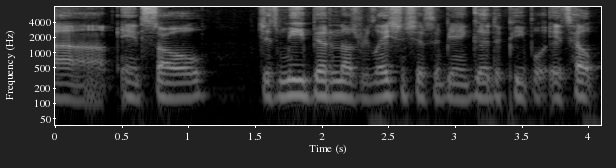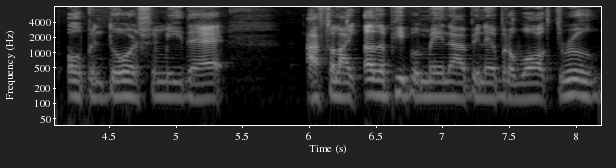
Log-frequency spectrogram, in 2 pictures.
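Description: Speaking with an American accent, this man has a medium pitch and a fairly quick pace. His intonation is monotone and flat. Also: very clean recording, silent background. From US Midwest, Columbus, Ohio. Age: young. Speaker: podcaster. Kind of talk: casual chat.

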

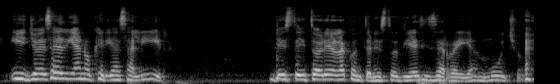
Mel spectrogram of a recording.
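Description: A woman talks at a moderate pace with a fairly high pitch and ordinary pitch variation. It is an ordinary speaking voice. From Colombia (Cali), childhood partly in New York. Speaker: fitness coach and entrepreneur. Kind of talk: casual interview chat. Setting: studio.

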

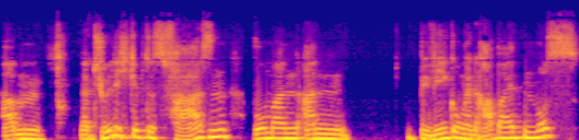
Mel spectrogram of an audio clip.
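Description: Dry and close with no echo, a man's somewhat breathy, dark, mellow voice sits at a fairly high pitch, moving with ordinary pitch variation at a very slow pace and very even loudness. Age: 40s. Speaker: golf coach and app founder. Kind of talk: interview.

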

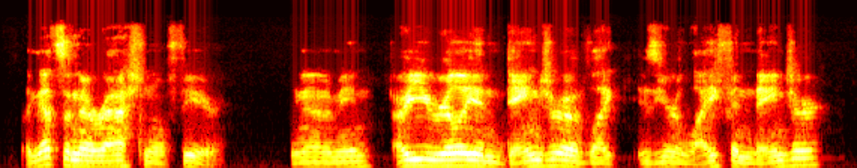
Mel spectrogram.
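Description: A man speaks with an unremarkable speaking voice at a medium pitch. His pitch variation is ordinary and his pace fairly quick. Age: 30s. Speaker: podcast host. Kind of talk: casual chat.

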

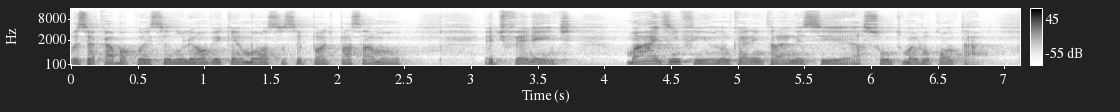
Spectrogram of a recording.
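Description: A man speaks at a very fast pace with lively intonation. His medium-pitched, somewhat breathy voice stays at very even loudness. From Brazil, São Paulo. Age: 60s. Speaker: comedian. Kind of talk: casual chat.

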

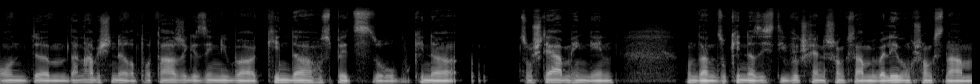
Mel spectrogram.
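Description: Fairly quick, monotone, flat delivery on a very clean recording with a silent background. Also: man, very deep, low pitch for a man. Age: 30s. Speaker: Islamic podcast speaker. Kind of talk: religious talk. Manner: hesitant with many fillers.

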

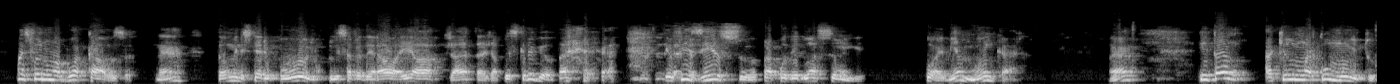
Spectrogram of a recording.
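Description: Pitched high, a man speaks at a fairly slow pace with long, frequent pauses, his pitch swinging very widely while his loudness stays very even. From southern Brazil, Curitiba. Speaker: blood donation campaigner. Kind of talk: casual interview.

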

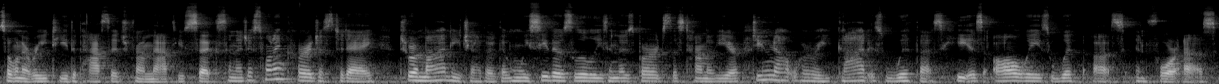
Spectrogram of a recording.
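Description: A woman speaks at a fairly quick pace in a very deep, low pitch with a warm, gentle tone. Noticeable background noise is present. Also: ordinary pitch variation. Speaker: devotional host. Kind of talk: fervent prayer, earnest and heartfelt, addressing God directly; devotional talk with scripture reading. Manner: earnest, warm and fervent, gentle devotional delivery; calm, reassuring and encouraging.

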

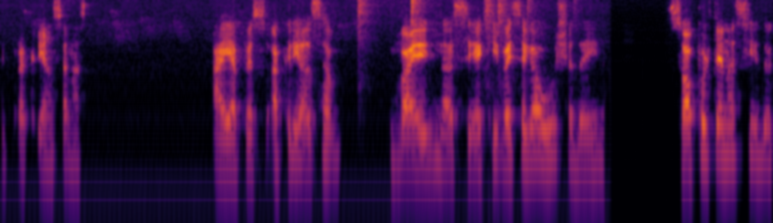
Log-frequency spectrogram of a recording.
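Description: Her intonation flat and monotone, a woman at a medium pitch speaks with long, frequent pauses. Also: moderate pace. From Rio Grande do Sul, southern Brazil. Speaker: master's student. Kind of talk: casual discussion.

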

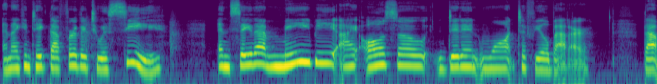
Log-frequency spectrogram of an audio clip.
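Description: A woman at a very slow pace, on a very clean recording with a silent background. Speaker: recovery podcast host and coach. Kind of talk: solo podcast monologue, with advice and a direct, angry-sounding rant at 6:42.

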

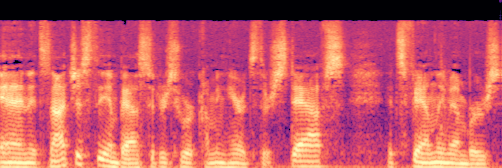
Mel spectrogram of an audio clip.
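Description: A man with a fairly low pitch speaks at a very fast pace with fairly even intonation. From Cleveland, Ohio. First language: Slovenian (bilingual). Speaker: nonprofit leader, former city official. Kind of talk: radio interview. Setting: radio studio.

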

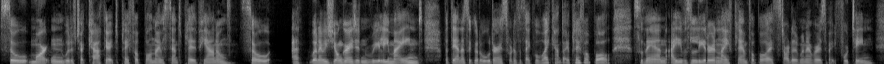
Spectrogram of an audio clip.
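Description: The speech comes at a very fast pace with fairly even intonation and a Northern Irish accent. The recording is very clean with a silent background, the sound dry and close with no echo. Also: woman, very deep, low pitch for a woman. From Northern Ireland. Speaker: physiotherapist. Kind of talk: casual chat.

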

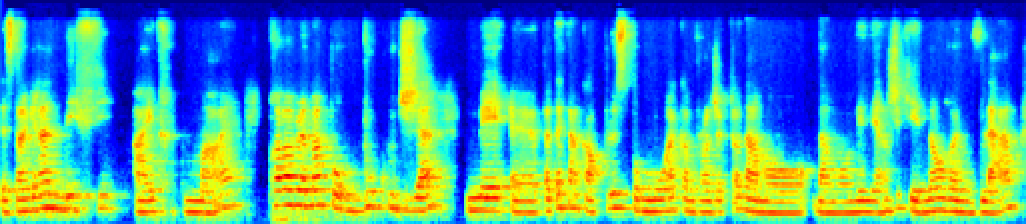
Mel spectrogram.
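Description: Somewhat breathy and very deep, a woman's low voice moves at a fairly slow pace with ordinary pitch variation and audible room echo. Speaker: podcast host, former teacher. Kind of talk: casual monologue. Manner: chatty, hesitant with fillers.

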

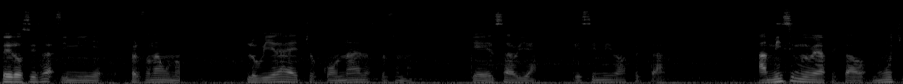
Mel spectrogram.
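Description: A man with a Mexican accent talks at a fairly quick pace, his fairly low voice rising and falling with lively intonation and broken by long, frequent pauses. Noticeable background noise and audible room echo fill the recording. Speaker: podcast co-host. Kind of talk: casual chat.

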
